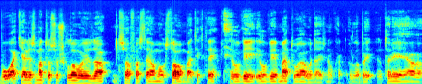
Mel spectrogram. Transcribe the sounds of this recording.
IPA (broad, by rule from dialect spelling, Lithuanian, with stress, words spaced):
ˈbuːoː ˈkʲæːlʲʊs ˈmɑːtʊs ʊʃˈklˠoːjʊs ˈdoː ʊn ˈsoːfoːs ˈtoːm ɐʊˈstoːm ˈbɐt tʲɪkˈtɐɪ ɪlˠˈɡɐɪ ɪlˠˈɡɐɪ ˈmɑːtuː ˈɐʊdɐ ʒʲɪˈnɐʊ kɐt lˠɐˈbɐɪ tʊˈrʲeːjoː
